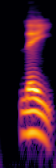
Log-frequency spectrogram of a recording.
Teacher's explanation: これは母音の前の L なので、明るい L で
